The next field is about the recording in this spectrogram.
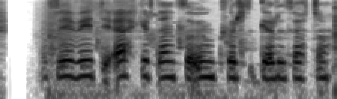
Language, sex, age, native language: Icelandic, male, 12, Icelandic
